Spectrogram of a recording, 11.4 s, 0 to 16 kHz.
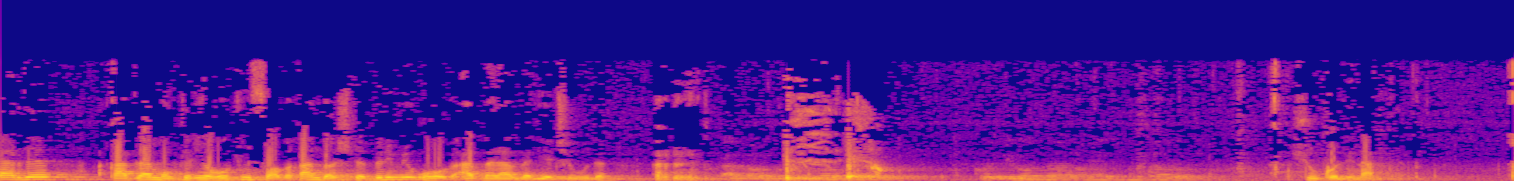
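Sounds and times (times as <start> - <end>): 
speech: 0.0 - 6.8, 9.7 - 10.5
person coughing: 4.9 - 6.9.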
